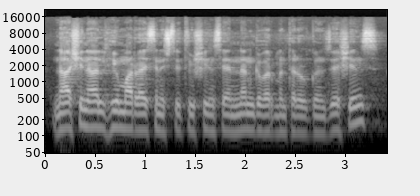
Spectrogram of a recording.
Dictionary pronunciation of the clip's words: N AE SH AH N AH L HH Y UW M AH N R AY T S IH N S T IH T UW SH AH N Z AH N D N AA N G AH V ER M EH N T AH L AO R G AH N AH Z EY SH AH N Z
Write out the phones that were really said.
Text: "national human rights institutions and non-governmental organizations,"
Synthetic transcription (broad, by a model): N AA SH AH N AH L HH Y UW M AH N R AY T S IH N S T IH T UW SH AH N S AH N D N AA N G AH V ER M EH N T AH L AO R G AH N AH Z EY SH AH N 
